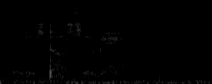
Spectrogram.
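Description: Near silence, with a few faint breathy rustles in the first second.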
